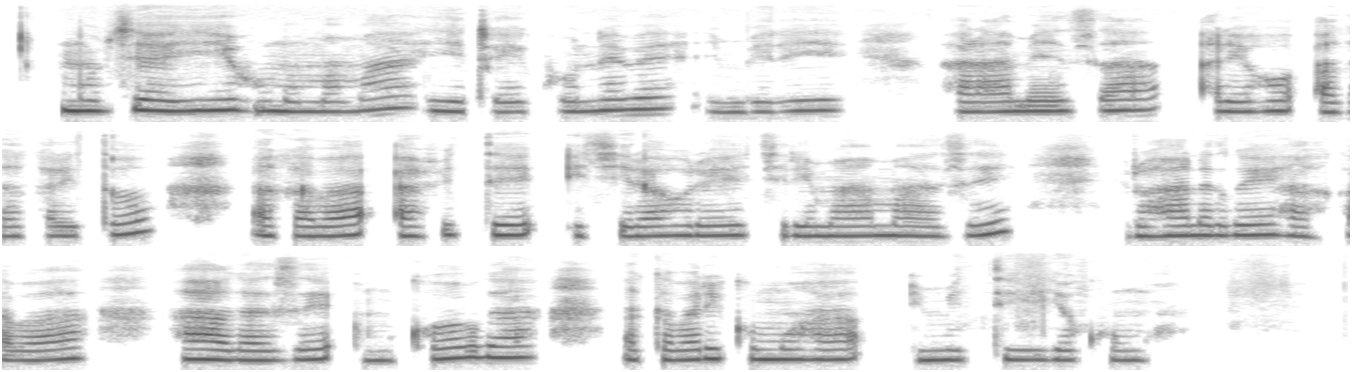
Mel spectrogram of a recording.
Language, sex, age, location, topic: Kinyarwanda, female, 25-35, Huye, health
